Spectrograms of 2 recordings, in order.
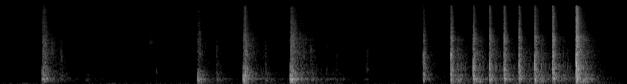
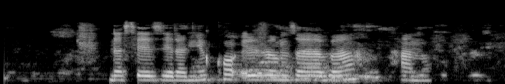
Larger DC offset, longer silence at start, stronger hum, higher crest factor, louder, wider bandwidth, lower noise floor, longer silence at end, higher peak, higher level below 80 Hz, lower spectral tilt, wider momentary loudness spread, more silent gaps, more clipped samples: neither; first, 0.4 s vs 0.05 s; neither; first, 32 dB vs 16 dB; second, -33 LUFS vs -17 LUFS; first, 17 kHz vs 7.8 kHz; first, -75 dBFS vs -47 dBFS; first, 0.3 s vs 0.15 s; about the same, -4 dBFS vs -2 dBFS; about the same, -60 dBFS vs -60 dBFS; about the same, -3 dB/octave vs -3.5 dB/octave; first, 21 LU vs 17 LU; neither; neither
